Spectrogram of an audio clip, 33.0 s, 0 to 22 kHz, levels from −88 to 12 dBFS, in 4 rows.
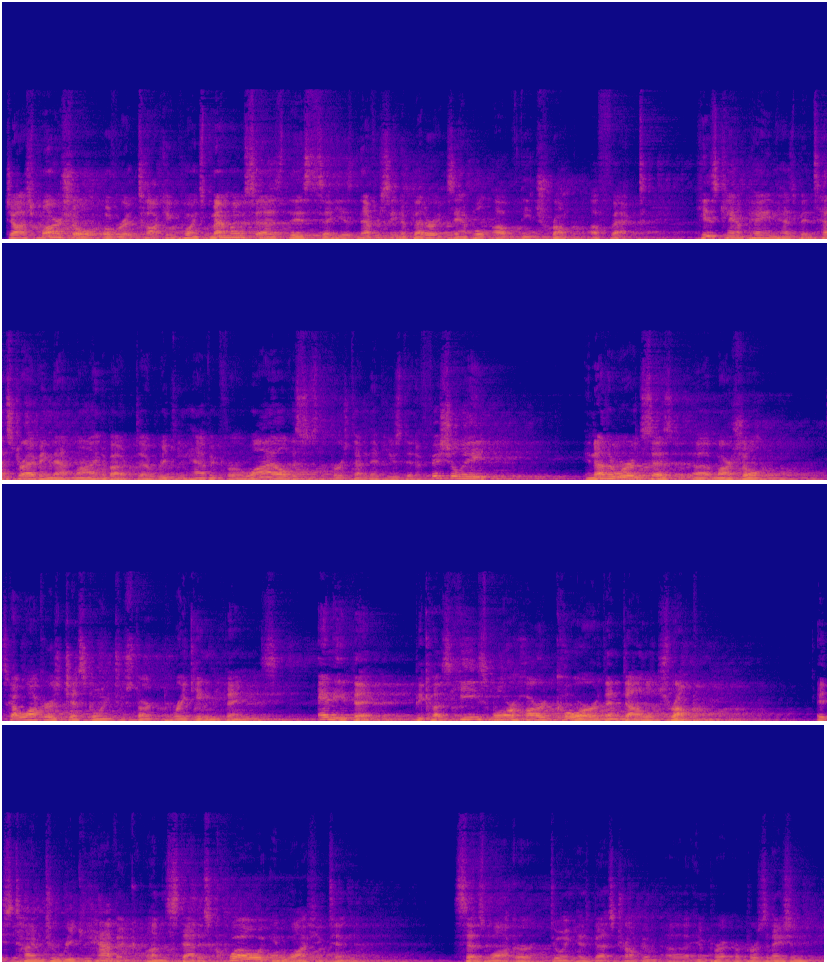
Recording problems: room echo; noticeable; dies away in 2.1 s
off-mic speech; somewhat distant

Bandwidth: 14 kHz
